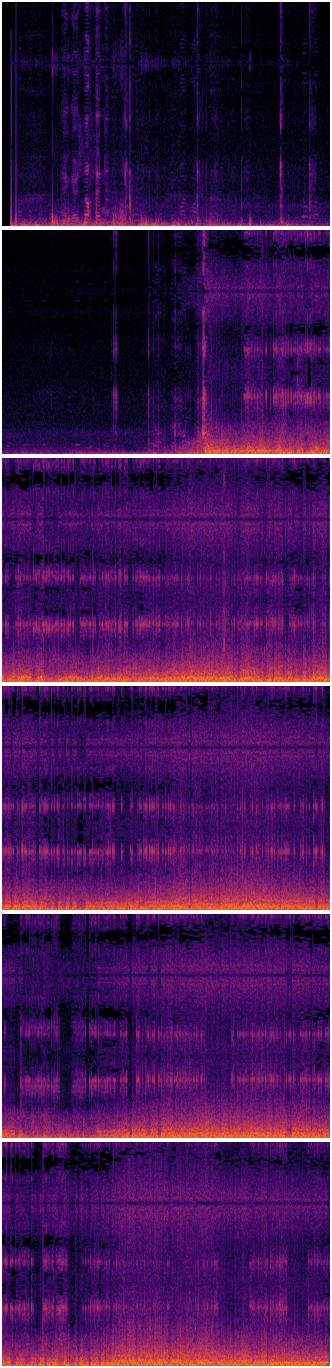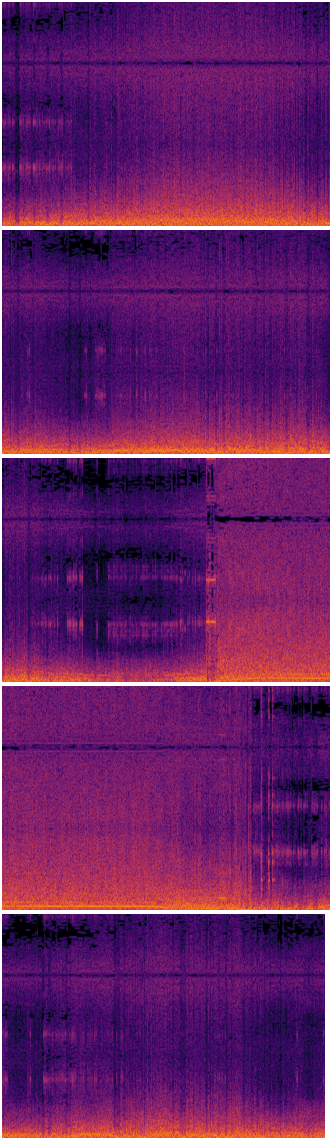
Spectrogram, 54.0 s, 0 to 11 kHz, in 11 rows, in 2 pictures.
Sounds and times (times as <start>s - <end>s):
Outside, rural or natural: 0.1s - 54.0s
Speech: 0.2s - 3.3s, 7.1s - 8.0s.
